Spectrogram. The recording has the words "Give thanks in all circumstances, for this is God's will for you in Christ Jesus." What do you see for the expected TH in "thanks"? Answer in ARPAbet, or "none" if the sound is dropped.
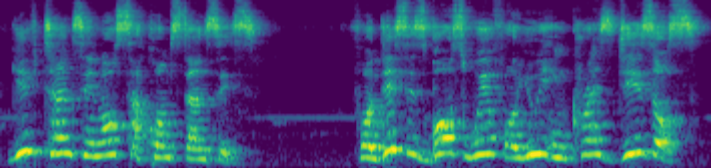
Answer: T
